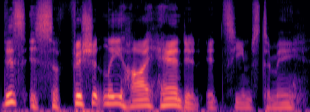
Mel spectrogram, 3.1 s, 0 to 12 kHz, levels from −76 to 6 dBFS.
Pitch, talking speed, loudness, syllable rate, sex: 125 Hz, 175 wpm, -19 LUFS, 4.3 syllables/s, male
